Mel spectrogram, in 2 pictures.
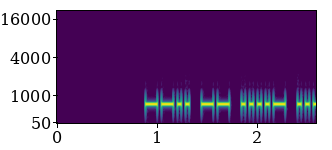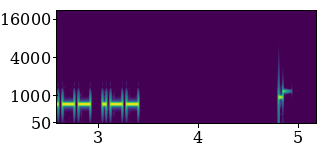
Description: Morse code, heard as a keyed tone, about 30 wpm, 700 Hz. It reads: ZM43W
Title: Code Groups - 5 Letter:Numbers - 30wpm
